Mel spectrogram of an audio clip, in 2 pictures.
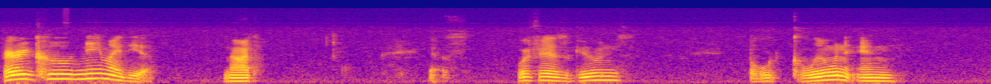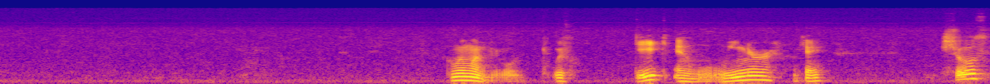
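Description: A young man speaks calmly and close, in short bursts with pauses.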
